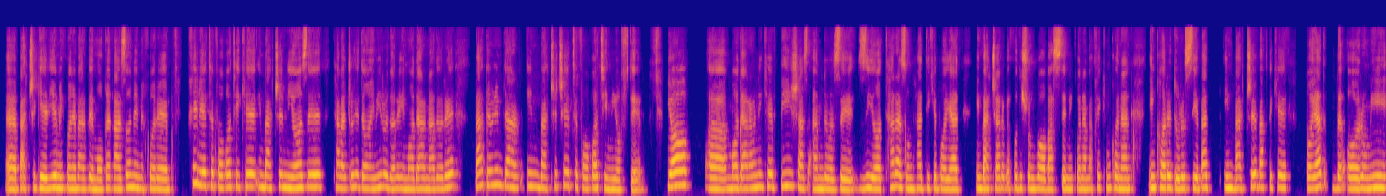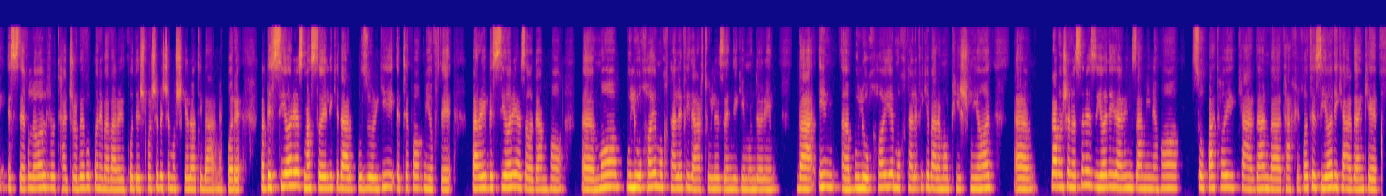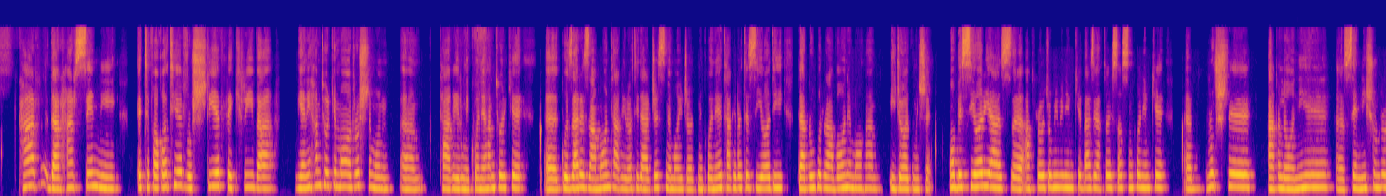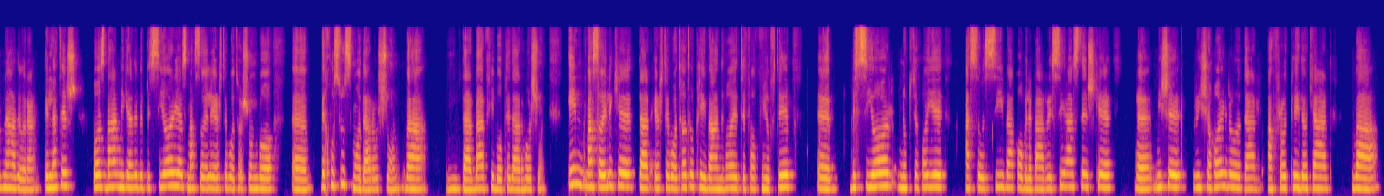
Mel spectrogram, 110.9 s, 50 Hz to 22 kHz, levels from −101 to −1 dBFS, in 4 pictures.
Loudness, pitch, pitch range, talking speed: -21 LUFS, 230 Hz, 215-245 Hz, 115 wpm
